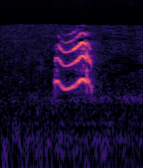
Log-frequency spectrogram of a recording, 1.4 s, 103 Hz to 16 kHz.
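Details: Single rising-and-falling, harmonic call from a female tawny owl in a nest box, 05:28 on 26 March 2014, shortly before her mate arrives with a frog. Quiet background.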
